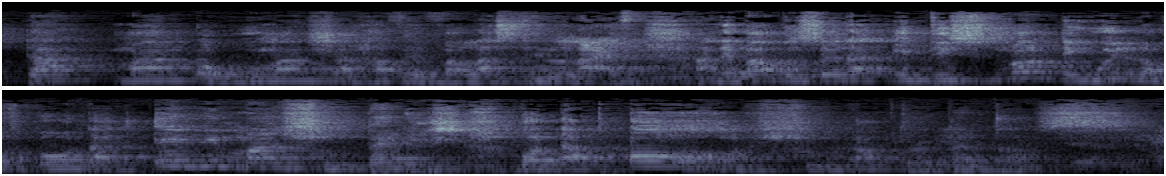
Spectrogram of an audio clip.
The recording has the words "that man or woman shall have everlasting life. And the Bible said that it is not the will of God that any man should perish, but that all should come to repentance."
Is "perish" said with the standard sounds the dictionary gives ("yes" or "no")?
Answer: yes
